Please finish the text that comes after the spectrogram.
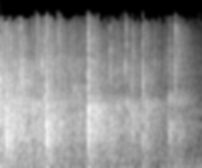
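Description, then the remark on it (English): Thin, scattered applause from an audience, a few sharper individual claps standing out over a soft wash of clapping that gradually tapers off over two seconds. “That was a little weak. We got people clapping a whole lot earlier.”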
